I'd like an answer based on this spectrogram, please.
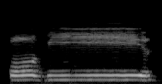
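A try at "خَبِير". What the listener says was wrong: Kho-nya jadi lebih kotor lagi Kho, iya.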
